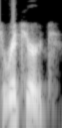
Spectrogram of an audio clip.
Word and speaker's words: Richart: It's Richart. – Okay. – You pronounce the R-I-C-H and then the ERT, E-R-T.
